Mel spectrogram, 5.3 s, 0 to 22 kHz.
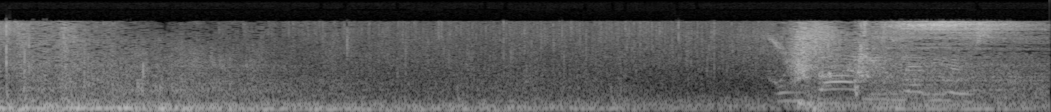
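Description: A fiery Confringo blast spell goes off in Hogwarts Legacy on PS5, a sharp burst with crackling debris around the four-second mark over a steady rumbling game soundscape.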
